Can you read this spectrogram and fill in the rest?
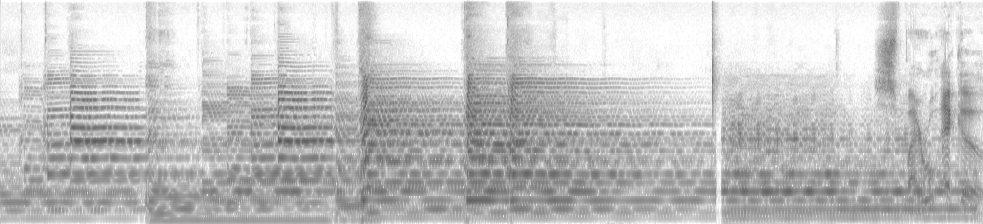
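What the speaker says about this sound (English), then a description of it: "Vibrato King." An electric guitar plays through the Vibrato King effect of a guitar app, sounding as distorted, wavering sustained notes and chords with a thick, warbling tone. The playing is loud and continuous, with a brief break near the end.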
